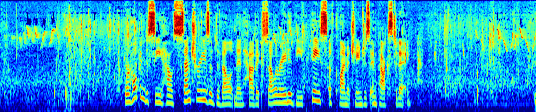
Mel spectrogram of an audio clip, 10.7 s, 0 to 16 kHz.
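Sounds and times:
wading through flowing river water: 0:00.0 - 0:10.7
speech: 0:02.5 - 0:08.5.

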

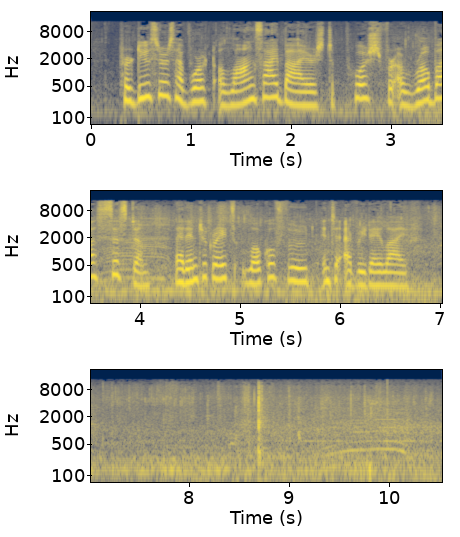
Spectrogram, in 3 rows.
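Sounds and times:
steady outdoor noise: 0:00.0 - 0:10.5
speech: 0:00.3 - 0:06.8
stray heifers mooing at a dairy farm near Waukon, Iowa: 0:03.6 - 0:04.5, 0:09.2 - 0:10.4.

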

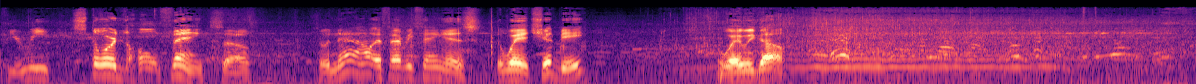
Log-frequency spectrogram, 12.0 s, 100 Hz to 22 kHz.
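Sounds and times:
outdoor ambience: 0:00.0 - 0:11.9
speech: 0:00.1 - 0:06.0, 0:07.2 - 0:08.0
small motor of a remote-controlled model boat whining on water: 0:06.6 - 0:11.9.

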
